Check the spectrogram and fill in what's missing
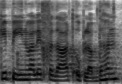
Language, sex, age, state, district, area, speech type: Punjabi, male, 18-30, Punjab, Pathankot, rural, read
